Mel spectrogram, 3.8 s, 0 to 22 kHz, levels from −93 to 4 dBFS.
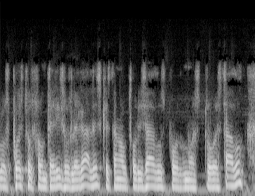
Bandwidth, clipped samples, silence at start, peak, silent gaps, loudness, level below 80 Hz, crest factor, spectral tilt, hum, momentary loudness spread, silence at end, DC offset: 7 kHz; under 0.1%; 0 s; 0 dBFS; none; -14 LUFS; -40 dBFS; 12 dB; -7.5 dB/octave; none; 2 LU; 0 s; under 0.1%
